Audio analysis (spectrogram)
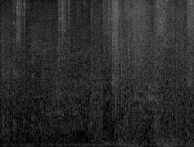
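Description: Video game gunfire crackles through a dungeon fight, a continuous stream of sharp shots and impacts that grows louder and denser toward the end.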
